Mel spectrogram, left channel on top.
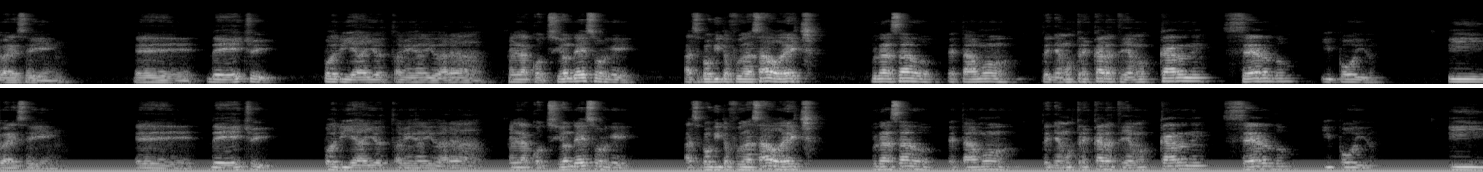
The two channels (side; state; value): right; noise; hum, 3 dB below the sound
